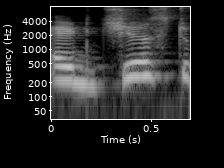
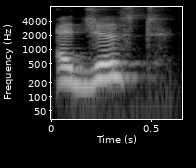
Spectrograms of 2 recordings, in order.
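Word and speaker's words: adjust: कि इसको इस को एडजस्ट बोलते हैं एडजस्ट एडजस्ट इसका करेक्ट प्रोनंसिएशन होता है डी यहां पर साइलेंट है रूल के अनुसार एडजस्ट अब इसको एडजेक्टिव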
